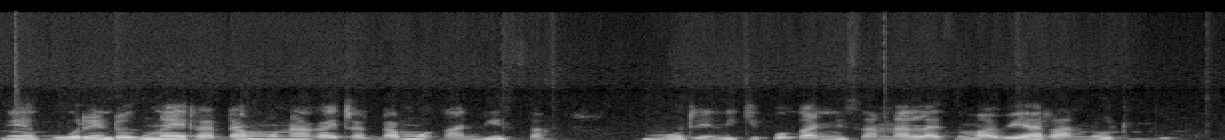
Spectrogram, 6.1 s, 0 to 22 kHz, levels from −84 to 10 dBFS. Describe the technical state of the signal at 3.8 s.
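At 3.8 s the speech sounds swallowed and faint, dipping up to about 15 dB. This is speech cut by the noise suppressor between 3.21 and 4.48 s, which mistook quieter speech for background and turned it down.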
